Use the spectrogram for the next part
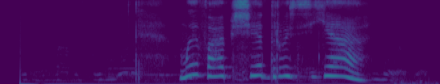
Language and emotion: Russian, positive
